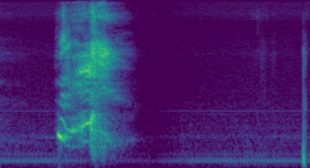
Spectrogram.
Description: So again this cold is kicking my butt! These sneezes were literally tearing apart my throat but they needed to come out.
